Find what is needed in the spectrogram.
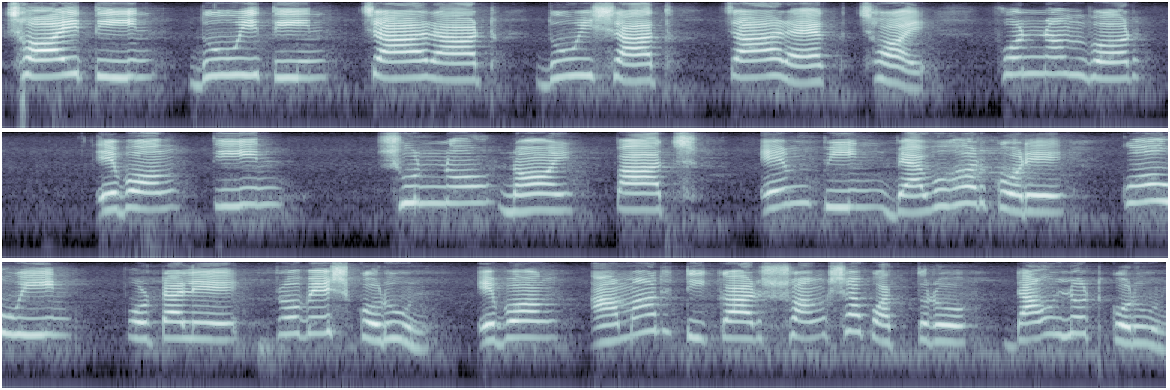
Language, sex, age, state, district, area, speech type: Bengali, female, 18-30, West Bengal, Howrah, urban, read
